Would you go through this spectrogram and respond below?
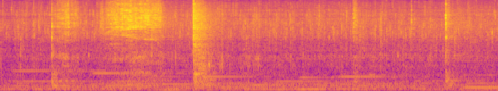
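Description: Roasted eggs stirred into a simmering sauce in a pan, with soft sizzling throughout, a few sharp spoon scrapes and clinks against the pan, and one brief burst of bubbling.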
